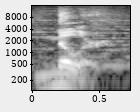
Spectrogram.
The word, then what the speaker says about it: Mueller: Bill Miller and I think it's spelled Mueller.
